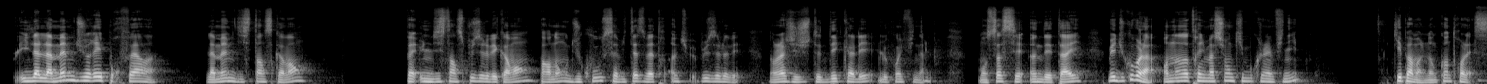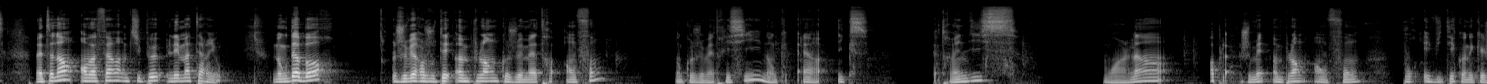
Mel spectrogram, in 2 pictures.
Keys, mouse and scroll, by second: 9.0-9.4 scroll down 2, 9.4 shift+middle click, 9.7 scroll up 2, 10.0-11.7 shift+middle drag, 11.7 click, 13.3 space, 14.0 ctrl+s, 14.5 shift+middle click, 15.3-16.3 scroll up 1, 16.3 middle click, 17.0 scroll down 5, 17.2 middle click, 17.7 scroll down 3, 17.9 middle click, 18.7-19.4 scroll up 1, 19.4 shift+a, 20.9 g, 21.7 middle click, 22.6 r, 24.9 g, 26.1 scroll down 1, 26.4 middle click, 26.6 s, 28.7 middle click, 29.0-29.7 scroll up 7.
